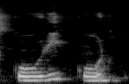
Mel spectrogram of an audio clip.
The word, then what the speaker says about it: Kozhikode: It is pronounced as Kozhikode.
